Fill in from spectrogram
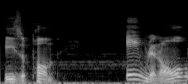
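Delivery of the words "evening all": much higher, broad Australian greeting; hammed Australian accent. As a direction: greet like a bloke from the outback, hammed up. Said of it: "I don't know how to do a Pommy accent".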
